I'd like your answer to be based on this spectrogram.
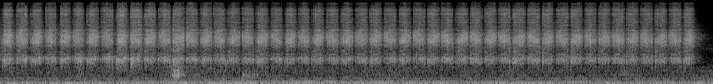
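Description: Broadhead blades are sharpened with repeated swipes, a steady rhythmic rasping scrape in fast, even strokes, close and continuous for many seconds with no talking.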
